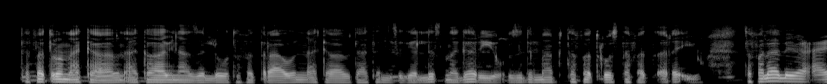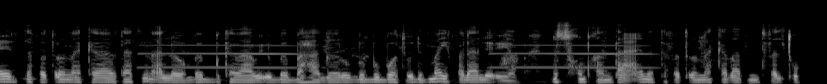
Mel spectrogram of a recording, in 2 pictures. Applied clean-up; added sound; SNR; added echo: none; Wind instrument, woodwind instrument; 16 dB; none.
